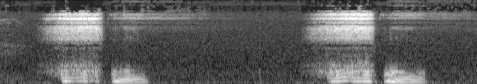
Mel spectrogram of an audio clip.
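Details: A sleeping Siberian Husky puppy in Japan snores loudly, two cycles of a long, raspy, buzzing inhale then a shorter rumbling exhale.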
